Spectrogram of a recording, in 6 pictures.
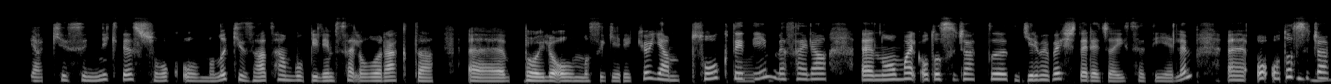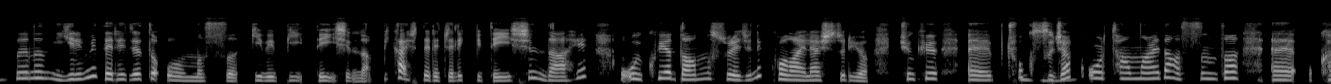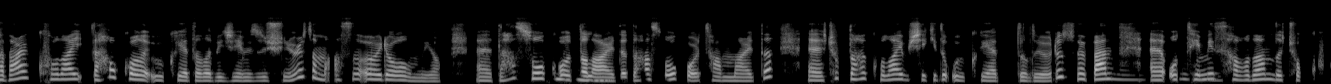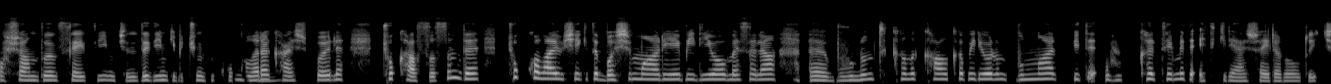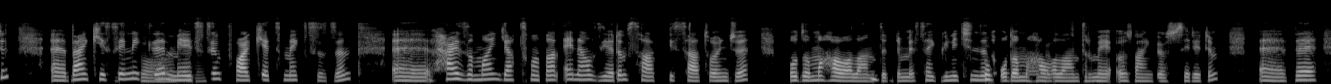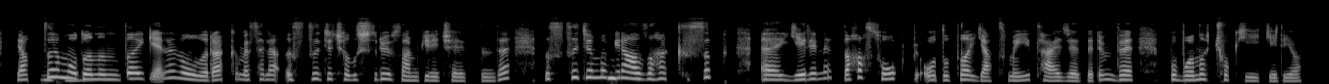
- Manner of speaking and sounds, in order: tapping; unintelligible speech; other background noise
- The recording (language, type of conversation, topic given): Turkish, podcast, Uyku düzenini iyileştirmek için neler yapıyorsunuz, tavsiye verebilir misiniz?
